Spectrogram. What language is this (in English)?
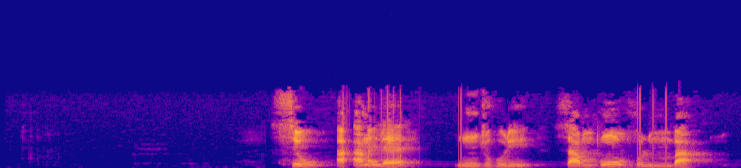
Mbum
